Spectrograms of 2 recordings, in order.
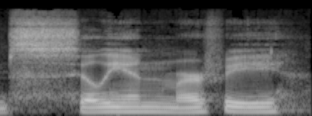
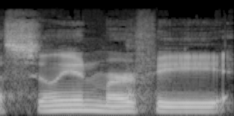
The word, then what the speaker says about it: Cillian Murphy: It's with, I don't know how to say his name, Cillian Murphy? – Yep, that's right. – Yeah, Cillian Murphy, and actually Captain America Chris Evans is in it.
